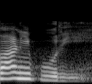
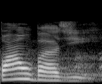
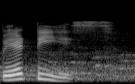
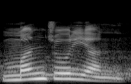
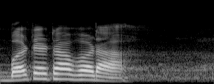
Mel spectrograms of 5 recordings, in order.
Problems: constant background noise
